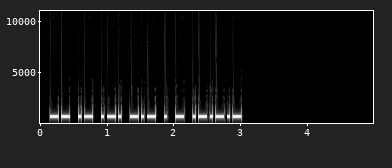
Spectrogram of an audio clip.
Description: Morse code, heard as a keyed tone, about 28 wpm, 700 Hz. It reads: MARKET.
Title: Sentences from Top 1400 Words 28wpm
